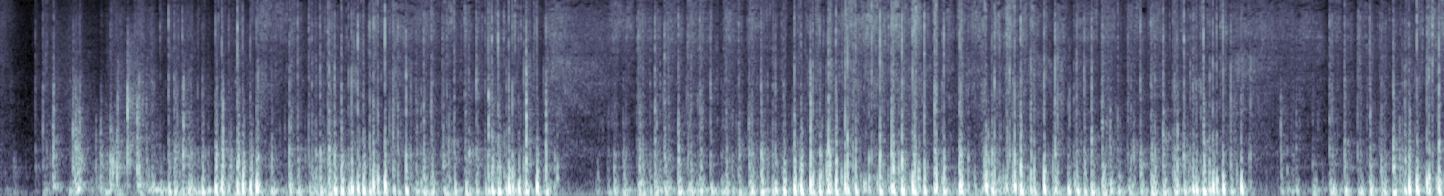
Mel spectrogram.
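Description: A hollow, medium silver-grey paper gift bag with a hexagon pattern and a barcode sticker stands on a table and is tapped and scratched on its side with fingertips and short nails. The result is a fast, dense stream of dull, low papery thumps and scratchy rustles with almost no ring. It comes in three long bursts separated by brief pauses.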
